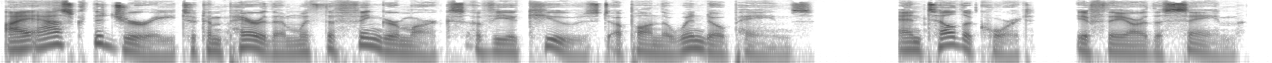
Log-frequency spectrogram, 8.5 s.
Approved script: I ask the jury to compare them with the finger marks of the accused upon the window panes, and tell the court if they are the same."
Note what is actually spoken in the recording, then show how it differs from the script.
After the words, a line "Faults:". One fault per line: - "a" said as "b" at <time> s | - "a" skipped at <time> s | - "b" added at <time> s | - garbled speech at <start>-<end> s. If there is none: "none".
I ask the jury to compare them with the finger marks of the accused upon the window panes, and tell the court if they are the same."
Faults:
none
